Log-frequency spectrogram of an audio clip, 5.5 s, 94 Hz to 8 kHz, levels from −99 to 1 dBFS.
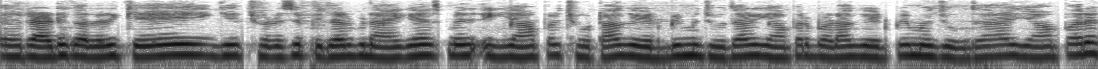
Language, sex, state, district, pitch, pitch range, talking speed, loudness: Hindi, female, Delhi, New Delhi, 210 Hz, 205-220 Hz, 305 wpm, -15 LUFS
